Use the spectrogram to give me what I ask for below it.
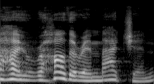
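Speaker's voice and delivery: ordinary delivery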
